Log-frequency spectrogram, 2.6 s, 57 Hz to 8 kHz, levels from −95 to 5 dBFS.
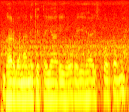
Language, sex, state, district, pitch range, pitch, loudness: Hindi, male, Arunachal Pradesh, Lower Dibang Valley, 105-115 Hz, 110 Hz, -16 LUFS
